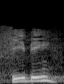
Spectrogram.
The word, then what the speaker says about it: Phoebe: I commend you to Phoebe, that's how it's pronounced, our sister, who is a servant, and that word is deacon.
